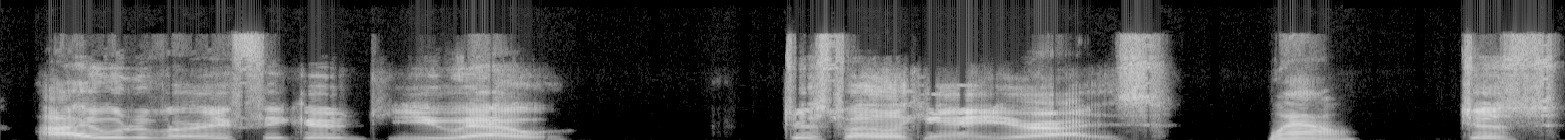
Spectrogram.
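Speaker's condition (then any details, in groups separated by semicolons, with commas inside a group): Traumatic brain injury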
